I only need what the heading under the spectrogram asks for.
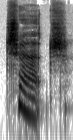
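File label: "church", English; poitiers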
